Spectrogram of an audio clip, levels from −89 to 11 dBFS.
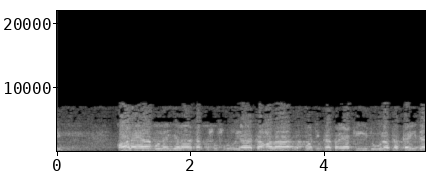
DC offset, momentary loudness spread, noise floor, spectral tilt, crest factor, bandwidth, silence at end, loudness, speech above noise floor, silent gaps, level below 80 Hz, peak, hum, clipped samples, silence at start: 0.4%; 17 LU; -36 dBFS; 0.5 dB/octave; 12 dB; 8 kHz; 0 s; -14 LUFS; 22 dB; none; -48 dBFS; -4 dBFS; none; under 0.1%; 0 s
